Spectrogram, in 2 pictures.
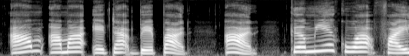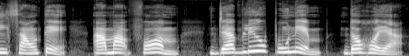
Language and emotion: Santali, neutral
